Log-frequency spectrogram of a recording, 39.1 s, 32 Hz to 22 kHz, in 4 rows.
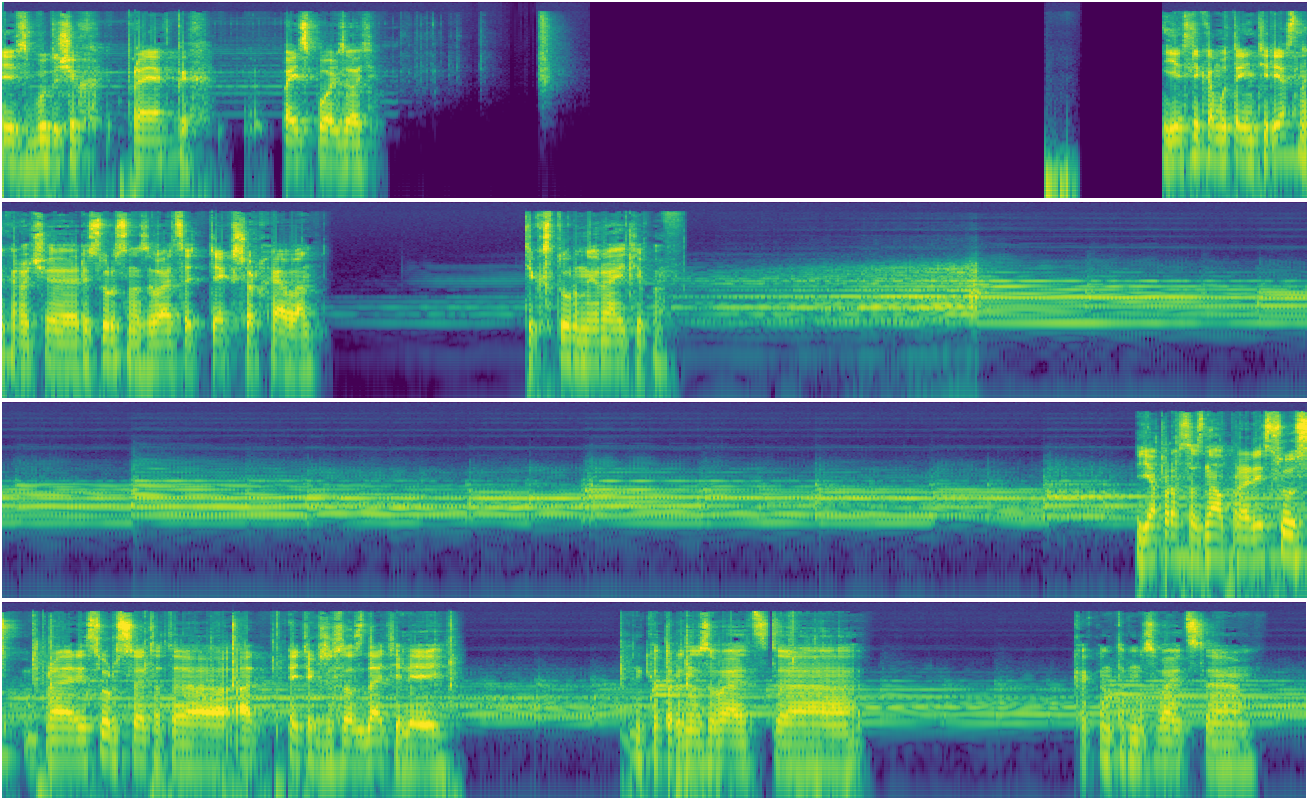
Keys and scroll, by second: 17.4 d, 23.9 ctrl+z, 24.3 ctrl+z, 34.9 ctrl+z, 34.9 y.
